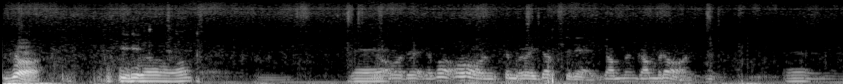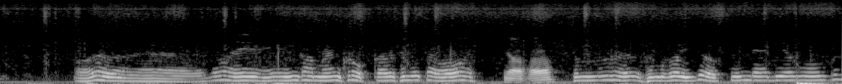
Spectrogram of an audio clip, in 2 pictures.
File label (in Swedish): dialekter; Folkminnen; Svenska sagor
